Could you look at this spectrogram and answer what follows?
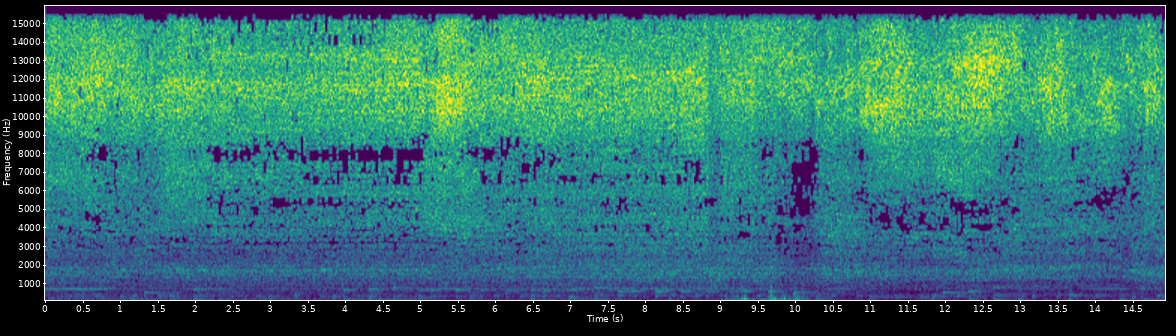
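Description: Handheld electric paint sprayer running with a steady hiss as it sprays paint onto a wooden fence, under background music. A brief low rumble comes about nine seconds in.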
